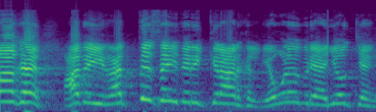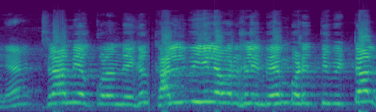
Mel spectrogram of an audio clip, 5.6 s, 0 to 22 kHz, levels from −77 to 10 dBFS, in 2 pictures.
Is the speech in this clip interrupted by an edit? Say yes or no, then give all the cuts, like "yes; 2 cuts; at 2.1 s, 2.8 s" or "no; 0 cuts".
yes; 2 cuts; at 2.5 s, 3.9 s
